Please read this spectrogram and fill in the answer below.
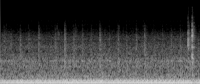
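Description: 1991 Jeep Comanche pickup cruising, heard from inside the cab: a steady low engine drone mixed with road noise.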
